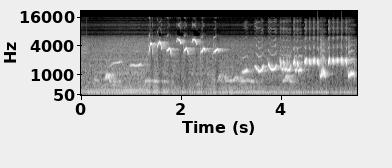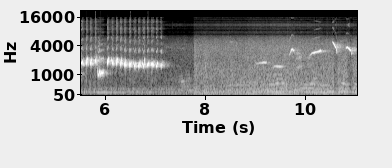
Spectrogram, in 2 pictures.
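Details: White-rumped shama song used as a lure to get a captive bird singing: varied high whistled notes and slurs, then a fast run of repeated sweet chirps for several seconds, a brief pause, and more scattered whistles over low hum.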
